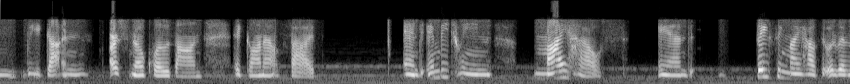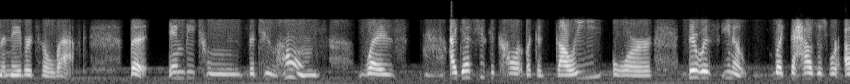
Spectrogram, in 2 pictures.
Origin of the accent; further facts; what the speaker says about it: Arizona, United States; also born or lived in Avoca, New York; I'm from Arizona.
